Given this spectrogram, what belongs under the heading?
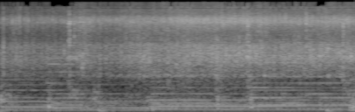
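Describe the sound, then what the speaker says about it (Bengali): Potato and radish stir-frying with green chili and turmeric in a pan give a loud, continuous close sizzle, broken now and then by the soft clunk of a stirring spoon. No voices. "কাঁচা লঙ্কা একসঙ্গে দিয়ে ভালো করে নেড়ে নেবো"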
